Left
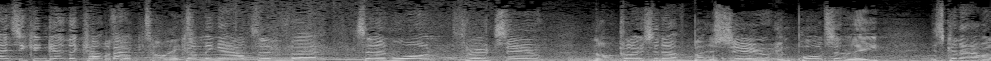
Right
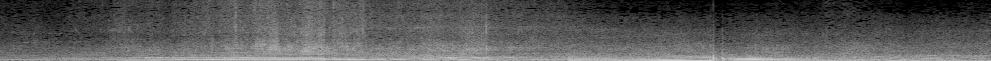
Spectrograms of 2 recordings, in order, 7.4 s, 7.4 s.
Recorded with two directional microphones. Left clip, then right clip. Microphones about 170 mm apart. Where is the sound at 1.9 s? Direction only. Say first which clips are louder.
Right 4 dB; 35° right (ahead or behind).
